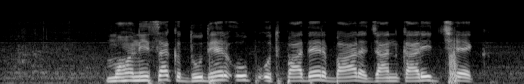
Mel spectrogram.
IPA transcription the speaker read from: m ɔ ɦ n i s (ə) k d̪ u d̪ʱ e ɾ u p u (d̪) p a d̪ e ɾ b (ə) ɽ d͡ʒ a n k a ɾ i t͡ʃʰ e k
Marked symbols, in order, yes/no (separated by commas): yes, no, no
